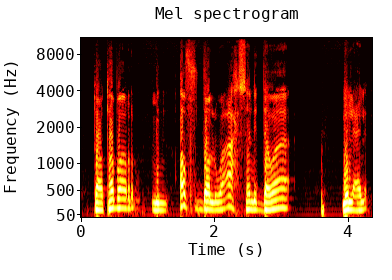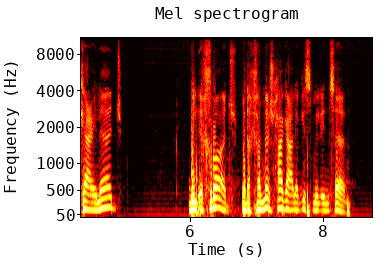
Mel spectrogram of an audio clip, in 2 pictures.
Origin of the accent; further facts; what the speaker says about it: Egypt; وهو اللي احنا بنسميه عندنا في مصر الحلفبر.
